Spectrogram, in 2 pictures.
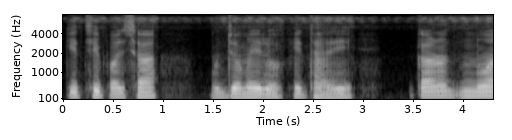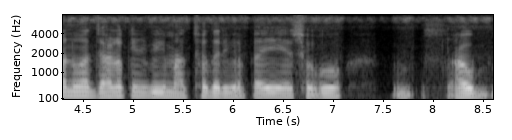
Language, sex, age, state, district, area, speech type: Odia, male, 18-30, Odisha, Malkangiri, urban, spontaneous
